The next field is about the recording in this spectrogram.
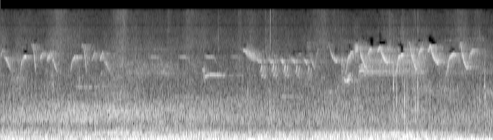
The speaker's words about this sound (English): Drink tea, part of the drink your tea, right there, eastern towhee.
